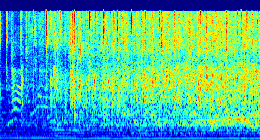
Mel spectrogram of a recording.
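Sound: parents applauding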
